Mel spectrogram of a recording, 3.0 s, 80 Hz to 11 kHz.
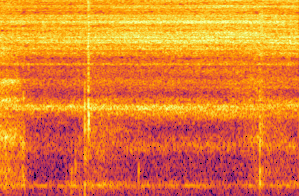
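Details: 1974 Yamaha TX500 after 27 years in a barn, leak-down test on the right cylinder with the engine stopped: a constant airy hiss escapes through the carburetor; the intake valves aren't sealing, with carboned-up seats suspected.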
